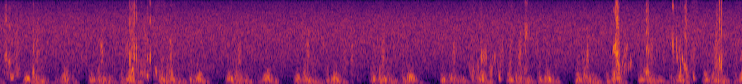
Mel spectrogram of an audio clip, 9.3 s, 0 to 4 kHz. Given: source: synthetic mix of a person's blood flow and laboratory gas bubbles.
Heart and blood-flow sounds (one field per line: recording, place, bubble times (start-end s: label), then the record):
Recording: Doppler ultrasound of blood flow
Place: precordium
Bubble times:
0.04-0.28 s: bubbles
0.39-0.46 s: bubbles
1.55-2.08 s: bubbles
2.11-2.20 s: bubbles
5.86-6.30 s: bubbles
6.35-6.42 s: bubbles
6.54-6.62 s: bubbles
7.65-7.91 s: bubbles
8.02-8.16 s: bubbles
8.37-8.73 s: bubbles
8.92-9.06 s: bubbles
9.24-9.29 s: bubbles
From the record:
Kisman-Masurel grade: 233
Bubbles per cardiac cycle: several, 3 to 8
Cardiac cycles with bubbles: 50 to 99%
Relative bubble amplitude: loud (0.450 to 0.775)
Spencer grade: 3 (all of the cardiac periods contain showers or single bubble signals, but not dominating or overriding the cardiac motion signals)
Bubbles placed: anywhere in the cardiac cycle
